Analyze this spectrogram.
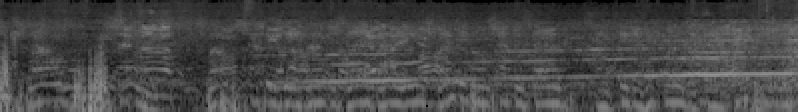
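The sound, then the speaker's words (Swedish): An all-orange motorcycle approaches, its engine a steady droning whine that grows clearer and holds a sustained tone to the end, with wind noise around it. “Fjärran, här kommer något, ska vi se. Helt orange motorcykel.”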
